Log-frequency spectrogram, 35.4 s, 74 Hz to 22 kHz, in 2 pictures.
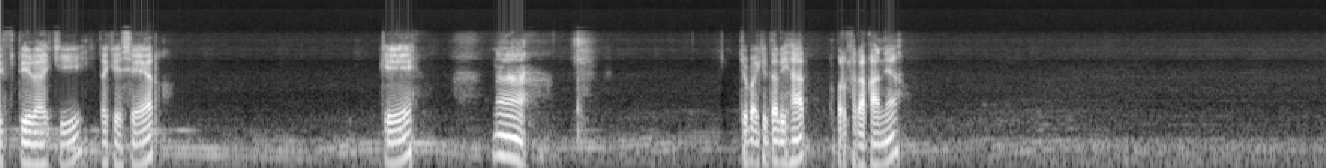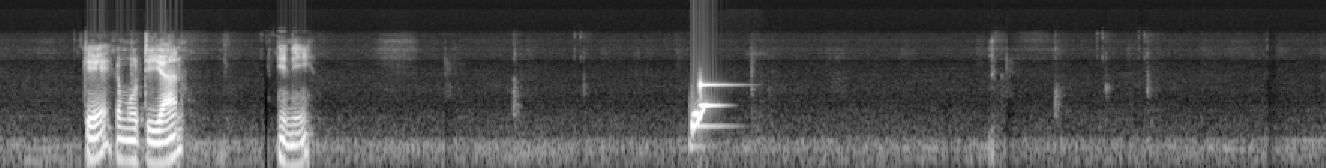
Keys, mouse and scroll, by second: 0.5 shift+d, 19.6 middle click, 21.4 click, 23.9-24.9 middle drag, 25.6 click, 31.3 middle click, 32.6 click, 33.1 click.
